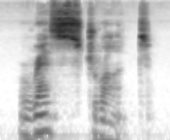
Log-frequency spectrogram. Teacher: restaurant is written restaurant but that syllable in the middle disappears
